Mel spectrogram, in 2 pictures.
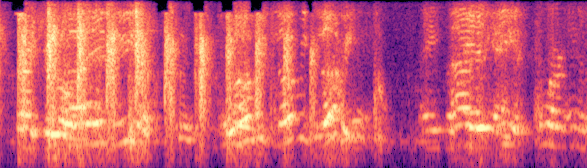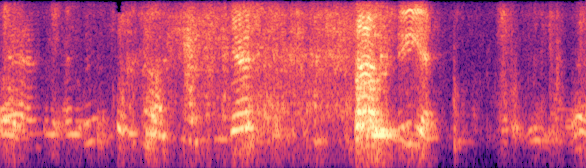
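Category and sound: crowd, audience hand clapping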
